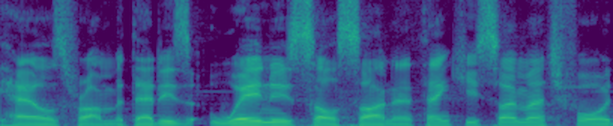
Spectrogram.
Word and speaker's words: Huenu Solsona: Argentina where she hails from, but that is Huenu Solsona.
